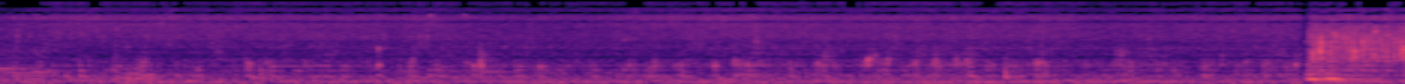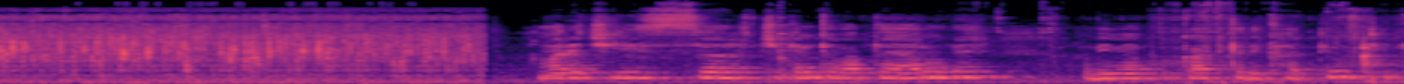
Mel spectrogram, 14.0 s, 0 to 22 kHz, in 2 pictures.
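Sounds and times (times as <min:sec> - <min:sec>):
loud frying sizzle: 0:00.0 - 0:09.5
oil bubbling in frying pan: 0:00.0 - 0:09.5.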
